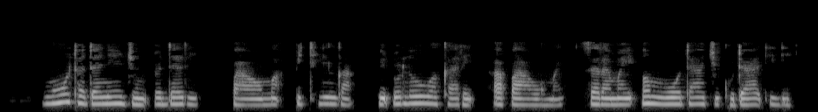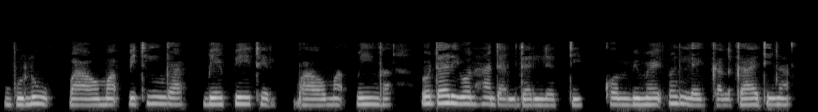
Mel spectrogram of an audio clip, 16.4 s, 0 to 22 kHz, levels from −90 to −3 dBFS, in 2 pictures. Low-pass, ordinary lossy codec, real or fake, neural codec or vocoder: 5.4 kHz; MP3, 24 kbps; fake; codec, 16 kHz, 2 kbps, X-Codec, WavLM features, trained on Multilingual LibriSpeech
